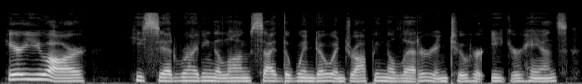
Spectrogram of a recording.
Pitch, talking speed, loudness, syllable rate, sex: 160 Hz, 175 wpm, -17 LUFS, 5.4 syllables/s, female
